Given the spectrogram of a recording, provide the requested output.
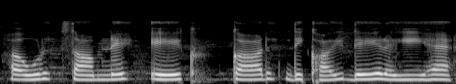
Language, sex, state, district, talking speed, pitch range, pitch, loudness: Hindi, female, Uttar Pradesh, Saharanpur, 105 wpm, 220-245 Hz, 230 Hz, -14 LUFS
